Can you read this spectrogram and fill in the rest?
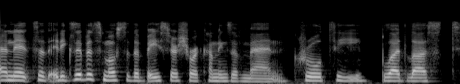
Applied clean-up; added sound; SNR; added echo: neural mask model DeepFilterNet 3.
